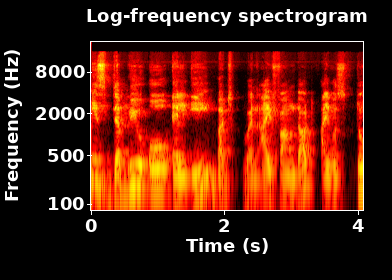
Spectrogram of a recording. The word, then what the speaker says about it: Wole: His spelling is W-O-L-E, but when I found out, I was told that it is pronounced as Wole Soyinka, okay, as in W-O-Y-E.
